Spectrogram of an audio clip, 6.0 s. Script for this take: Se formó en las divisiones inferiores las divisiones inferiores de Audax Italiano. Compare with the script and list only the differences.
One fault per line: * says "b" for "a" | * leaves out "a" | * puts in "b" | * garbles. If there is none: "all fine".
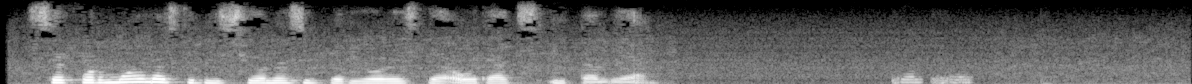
* leaves out "las divisiones inferiores"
